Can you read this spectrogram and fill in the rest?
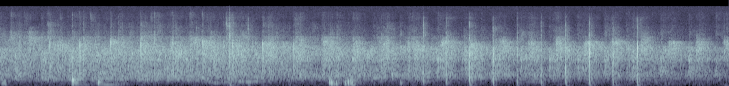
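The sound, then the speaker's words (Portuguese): An audience applauds the politician Ciro Gomes steadily, a dense wash of many hands clapping with sharper individual claps popping out, sustained at an even loudness throughout. “Por isso eu, eu lhes peço mais uma vez uma salva de palmas a esse nosso amigo Ciro Gomes.”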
